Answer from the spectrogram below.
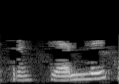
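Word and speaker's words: Francielle: É Franciele com dois L's e um E.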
